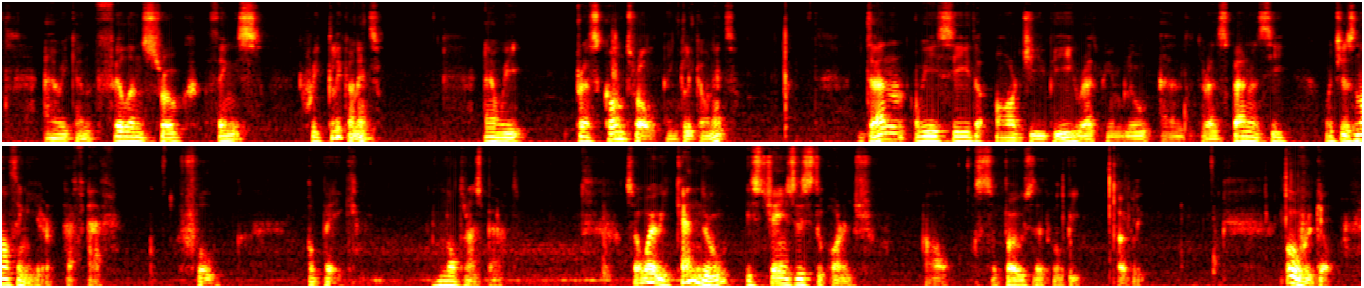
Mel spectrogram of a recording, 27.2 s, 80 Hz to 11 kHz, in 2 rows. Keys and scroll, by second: 24.7 ctrl+v.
